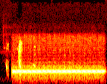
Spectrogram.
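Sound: telephone dial tone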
